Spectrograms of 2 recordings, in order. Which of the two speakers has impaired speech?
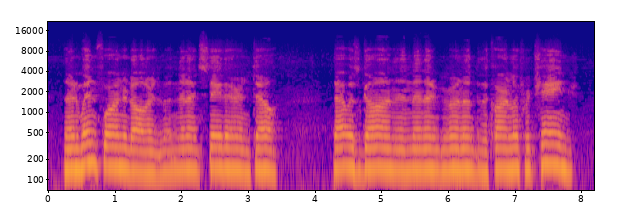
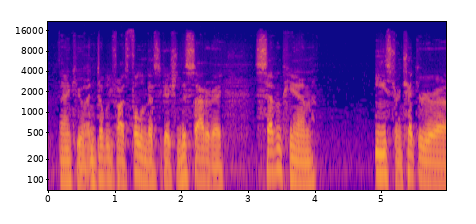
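The first: Parkinson's disease; on medication.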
